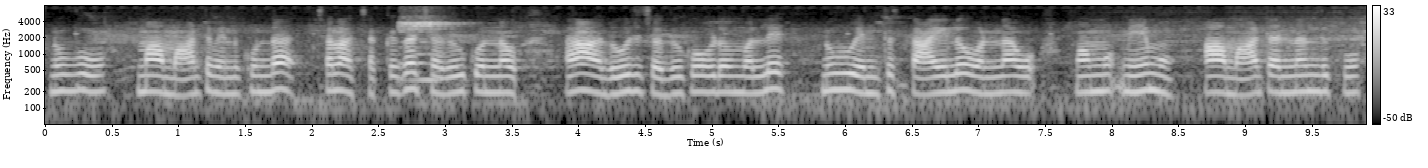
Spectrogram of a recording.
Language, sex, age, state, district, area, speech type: Telugu, female, 18-30, Andhra Pradesh, Vizianagaram, rural, spontaneous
